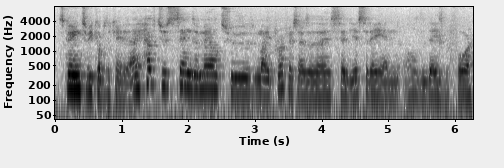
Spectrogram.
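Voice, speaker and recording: A tired young man rambles casually through a video diary, halting and thinking aloud, often questioning himself. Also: medium pitch, steady tone, a little mellow. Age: young adult. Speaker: video blogger. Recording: roomy echo, faint background noise.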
